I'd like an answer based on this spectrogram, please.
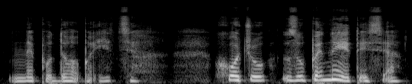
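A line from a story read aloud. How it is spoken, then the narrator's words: Moaning. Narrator (Ukrainian): простогнав Дамблдор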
